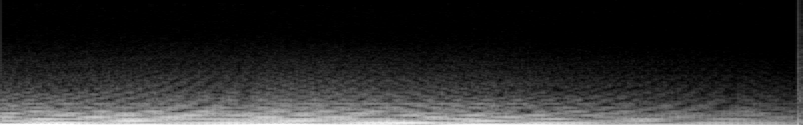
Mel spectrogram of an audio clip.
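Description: Sustained low synthesizer drone with a slow pulsing beat in its tone, swelling and then fading, cutting off abruptly at the end: the tail of the intro music.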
